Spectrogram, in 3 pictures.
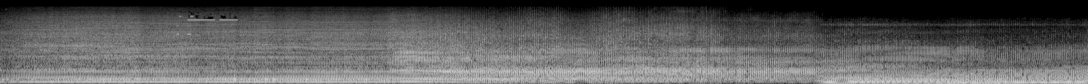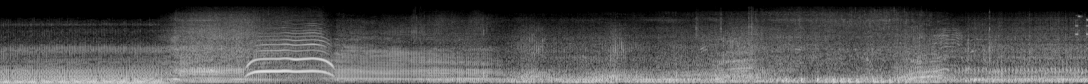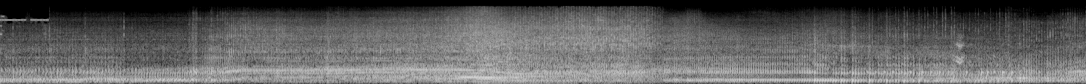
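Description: Small modified scooter and mini-bike engines revving and accelerating hard, their pitch climbing and falling several times as they race past. About halfway through comes a brief, loud shout.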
